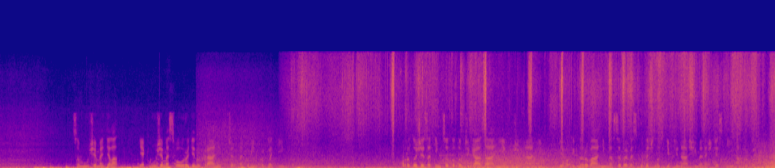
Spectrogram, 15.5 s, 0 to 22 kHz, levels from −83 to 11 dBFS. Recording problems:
rain or running water; very loud; throughout; 4 dB above the speech

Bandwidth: 15 kHz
